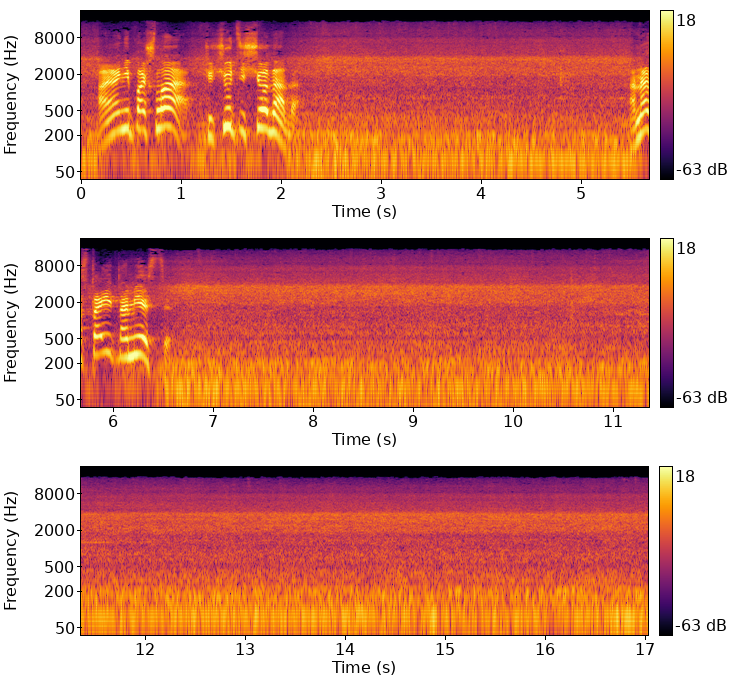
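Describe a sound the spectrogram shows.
A forklift engine idles with a steady low hum nearby.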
